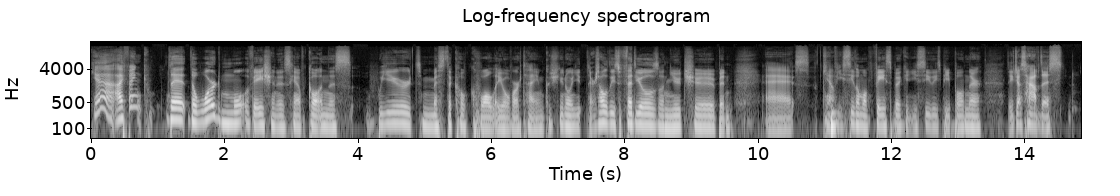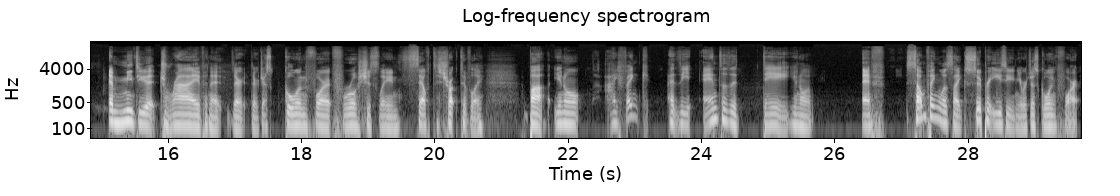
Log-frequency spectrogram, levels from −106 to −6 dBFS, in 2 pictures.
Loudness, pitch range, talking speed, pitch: -28 LUFS, 110-130 Hz, 180 wpm, 120 Hz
